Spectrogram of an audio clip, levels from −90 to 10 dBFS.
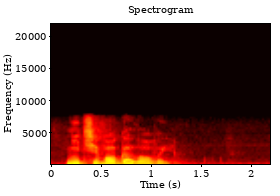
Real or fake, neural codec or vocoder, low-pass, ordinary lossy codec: real; none; none; none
